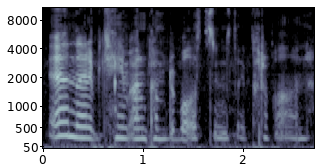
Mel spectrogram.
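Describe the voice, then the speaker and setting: A young woman chats casually during a gameplay live stream from home, using a headset and sounding slightly congested as she rambles with frequent ums and giggles. Her high voice is steady, quick, creaky, pushed and bright, over faint game music and slight background noise.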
